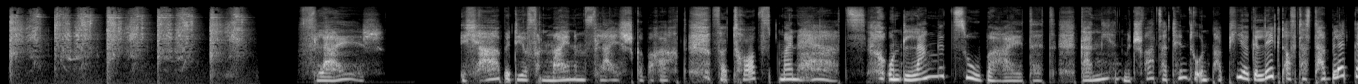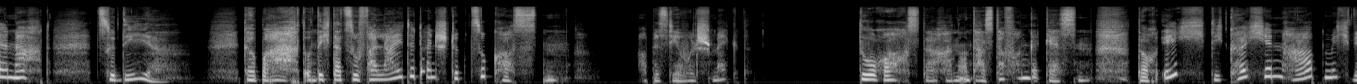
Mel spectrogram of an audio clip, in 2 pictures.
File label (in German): Hörbuch; FLEISCH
